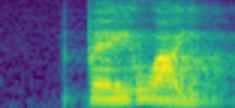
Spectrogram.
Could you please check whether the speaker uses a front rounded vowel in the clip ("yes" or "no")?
no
